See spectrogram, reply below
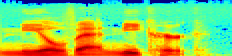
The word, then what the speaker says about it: Neil Van Niekerk: So the black foamy thing was I read about it on a guy's blog, a guy by the name of Neil Van Niekerk. I don't know if I'm pronouncing his name right. – That's how it's spelled. That's how I would pronounce it.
